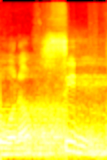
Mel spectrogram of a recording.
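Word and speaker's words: ونفس: masuk pada huruf waw, bukan wa nafsin tetapi masuk pada huruf waw dengan disertai bunyi dengung. Wa nafsin. Ketika berdengung ini bibir kita sudah dihimpun ke depan karena sudah masuk pada makhraj huruf waw.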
